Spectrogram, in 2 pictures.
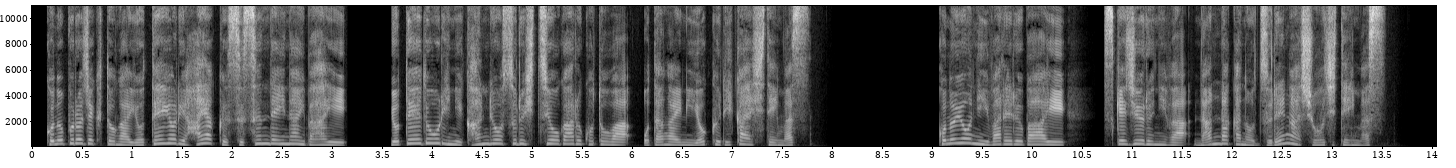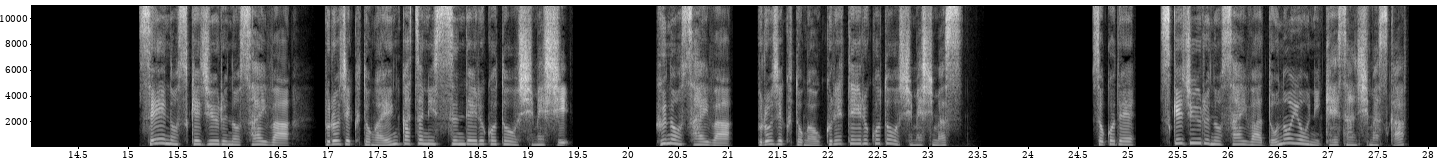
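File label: Japanese female voice-over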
